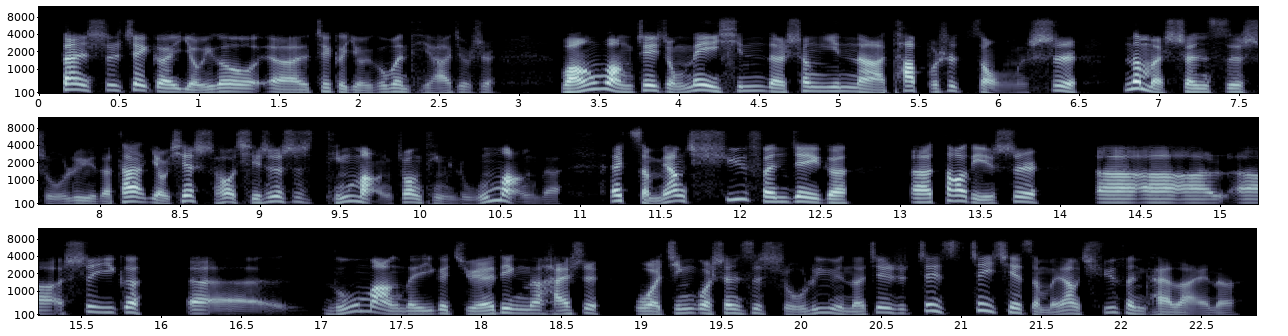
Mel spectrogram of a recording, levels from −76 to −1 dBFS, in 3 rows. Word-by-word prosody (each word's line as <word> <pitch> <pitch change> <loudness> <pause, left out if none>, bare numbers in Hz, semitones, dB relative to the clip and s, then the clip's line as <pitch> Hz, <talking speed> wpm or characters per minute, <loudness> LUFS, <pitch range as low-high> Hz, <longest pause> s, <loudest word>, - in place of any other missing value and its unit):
但 220 -1 +8
是 195 0 -6
这 205 0 +3
个 135 - +2
有 115 -5 -2
一 - - -4
个 145 - +1
呃， 110 -5 -1
这 145 - -4
个 130 - -5
有 105 -5 -7
一 - - -10
个 120 - -9
问 135 0 -2
题 95 -4 -16
哈， 95 +1 -5
就 115 +2 -13
是 - - -14 0.4
往 130 - +8
往 140 - +6
这 190 +4 +4
种 - - -4
内 195 -3 +6
心 165 +5 -7
的 130 - +2
声 160 +5 -1
音 155 0 -3
呢， - - +4
它 180 - +6
不 135 - -11
是 180 +6 -5
总 85 - -5
是 - - 0 0.2
那 260 +4 +8
么 255 - +2
深 130 -1 -1
思 130 +1 -3
熟 95 -5 -11
虑 110 -2 -8
的。 - - -4
它 180 0 +6
有 - - -2
些 205 0 +2
时 145 - -8
候 165 - +2
其 145 -1 -6
实 185 +4 -2
是 165 -4 -10
挺 170 +7 -6
莽 - - +2
撞、 155 -3 0
挺 105 -7 -15
鲁 85 -1 -10
莽 85 0 +2
的。 85 0 -15 0.3
诶， 205 - +6
怎 - - -2
么 - - -6
样 205 - +5
区 265 +6 -6
分 180 -7 +2
这 175 -3 +5
个， 135 -2 +3 0.3
呃， 155 0 +5
到 205 -1 +6
底 125 -3 -1
是， 165 +5 -1 0.3
呃 145 - 0
呃 140 -2 +2
呃 135 0 -1
呃， - - -9
是 210 - -4
一 185 -1 -5
个， 185 -3 +1 0.2
呃， 300 - -5 0.2
鲁 140 - -7
莽 200 - +3
的 120 0 -4
一 125 - -6
个 145 +2 -4
决 120 +2 -1
定 160 -3 -1
呢， 140 -1 -2
还 130 0 +1
是 150 +2 -6 0.2
我 120 0 0
经 160 +1 -6
过 165 - +1
深 160 -2 -2
思 160 - -8
熟 115 -6 -11
虑 165 -2 -7
呢？ 110 -1 -5
这 180 +9 -3
是 155 - -13
这 245 +5 -2
这 255 +5 -5
些 185 -4 -2
怎 - - -7
么 - - -9
样 140 -1 -1
区 185 +9 -11
分 140 -9 -4
开 110 -1 -2
来 90 -4 -6
呢？ 90 +1 -11
145 Hz, 280 characters per minute, -23 LUFS, 120-180 Hz, 0.4 s, 但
